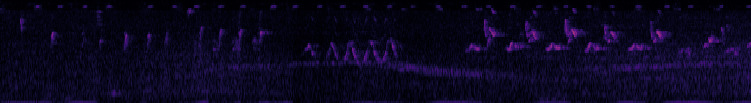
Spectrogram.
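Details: Autumn song of a single songbird that sings for minutes without stopping: rapid clipped chirps, a buzzy zigzag trill, then bright high whistled notes, with a steady low hum and a faint sweeping tone beneath.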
